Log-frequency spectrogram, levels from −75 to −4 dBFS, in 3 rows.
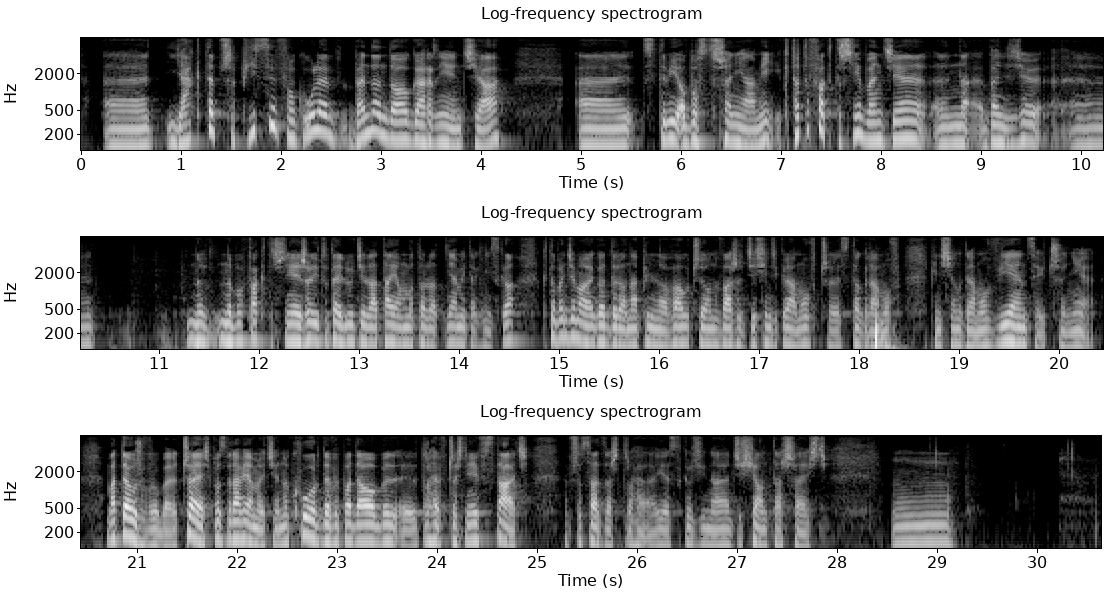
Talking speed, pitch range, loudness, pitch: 125 wpm, 120-150 Hz, -22 LUFS, 135 Hz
